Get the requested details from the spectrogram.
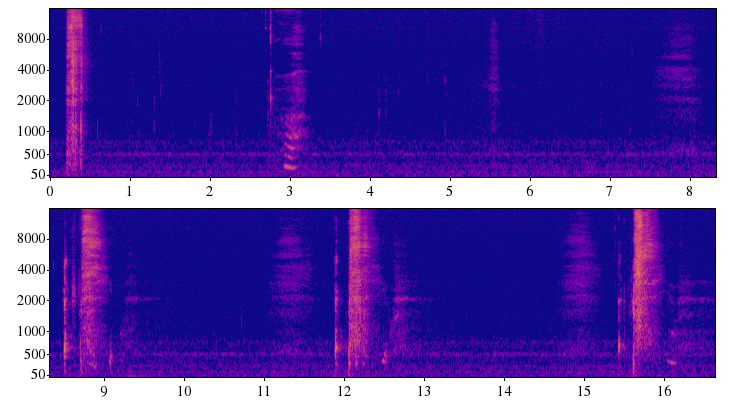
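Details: Five weak, partly held-back sneezes over about seventeen seconds in a quiet room, some after catching breaths; the person was exhausted with sore abs and biting them back. Sneezing fit.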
